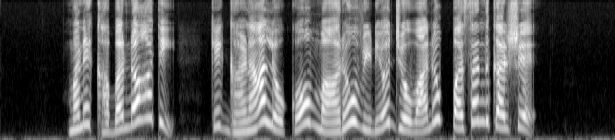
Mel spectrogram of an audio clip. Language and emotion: Gujarati, surprised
